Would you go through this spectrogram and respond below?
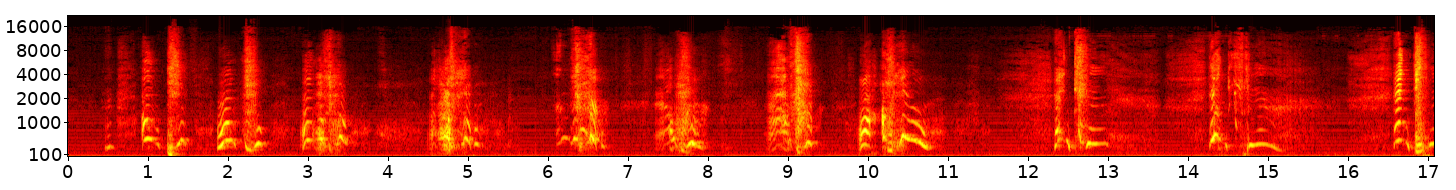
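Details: Person with a cold: about a dozen sharp sneezes in quick succession, each with a brief intake of breath before the burst; congested cold sneezing.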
